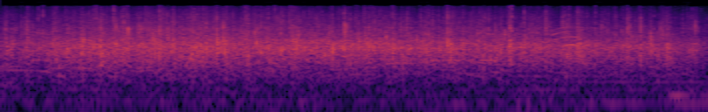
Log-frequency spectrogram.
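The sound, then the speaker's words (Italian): Steady, dense applause from a large audience at a live concert, applauding the band, fills the whole stretch, a continuous wash of clapping at even loudness with no voices standing out. “How about a hand for the band?”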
